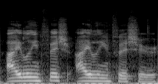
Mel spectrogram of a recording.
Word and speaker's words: Eileen Fisher: That is it Elon Fisher? – Elon Fisher. – Eileen Fisher.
